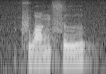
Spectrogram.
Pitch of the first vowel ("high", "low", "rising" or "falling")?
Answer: rising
